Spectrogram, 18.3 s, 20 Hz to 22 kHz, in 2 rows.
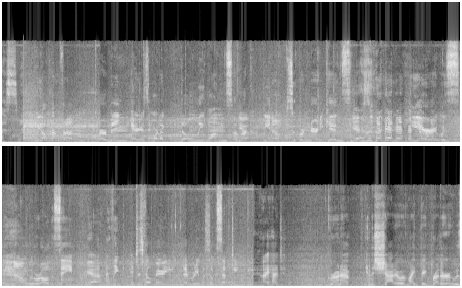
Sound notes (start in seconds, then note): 7.0 laugh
